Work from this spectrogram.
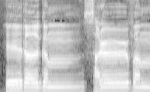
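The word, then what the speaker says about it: इदं सर्वम्: For example, Idagam sarvam. Notice that the anuswara is pronounced gum. Idagam sarvam.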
